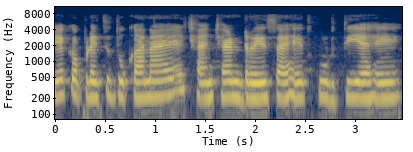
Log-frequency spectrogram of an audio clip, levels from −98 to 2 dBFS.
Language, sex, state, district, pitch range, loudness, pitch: Marathi, female, Maharashtra, Gondia, 200-210 Hz, -16 LUFS, 205 Hz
